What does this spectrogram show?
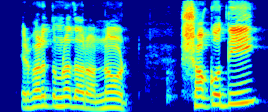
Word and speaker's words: শকতি: এরপরে তোমরা ধরো নোট, শকতি পড়তে হবে শকতি, কি হতে হবে? আমরা যদি শক্তি হরি কি হরি? শক্তি পড়তে হবে শকতি, কি হতে হবে?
